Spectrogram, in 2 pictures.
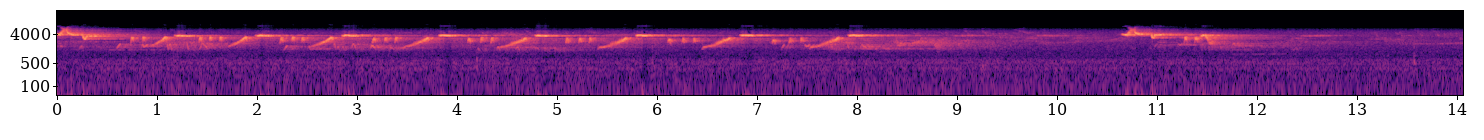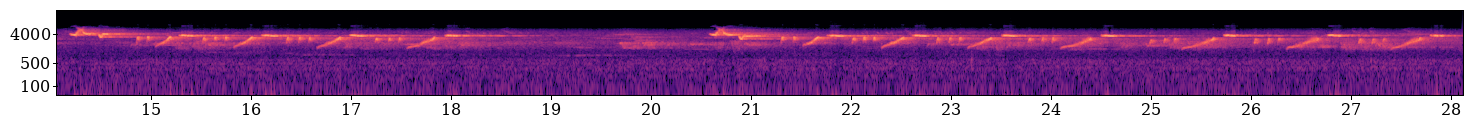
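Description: A songbird singing long phrases of quickly repeated notes, each phrase opening with a sharp high falling note, with short pauses between phrases.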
